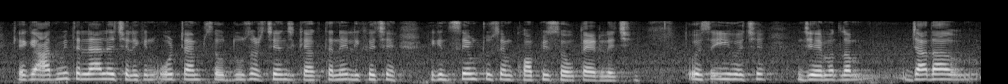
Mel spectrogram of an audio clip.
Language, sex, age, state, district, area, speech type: Maithili, female, 18-30, Bihar, Saharsa, urban, spontaneous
